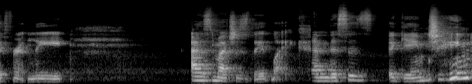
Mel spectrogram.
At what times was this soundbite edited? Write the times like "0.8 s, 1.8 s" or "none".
3.1 s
